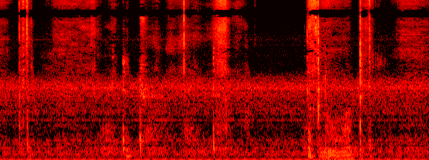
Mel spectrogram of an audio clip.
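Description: Pokémon trading cards being slid one by one from the front to the back of a handheld stack: soft, scattered card swishes and flicks, with a louder rustle about four and a half seconds in, over a steady low hum.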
